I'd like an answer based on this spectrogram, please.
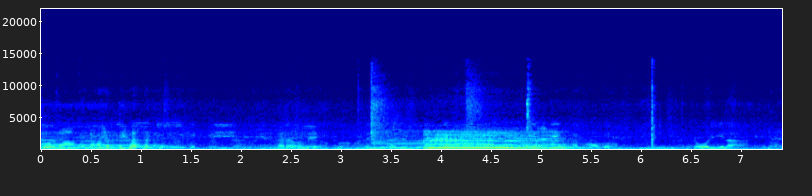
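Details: A drawn-out, even-pitched lowing call from cattle lasting about a second, at karapan sapi bull-race practice in Asemanis, Pamekasan, amid loud talking from the gathered crowd and occasional clacks.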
